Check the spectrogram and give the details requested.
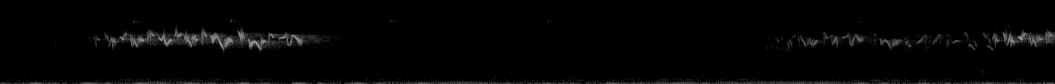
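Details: Male Cassin's Finch at Big Bear Lake in August, showing off with two bursts of quick, cheery, high warbling song, each about two to three seconds long, over faint background hiss.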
